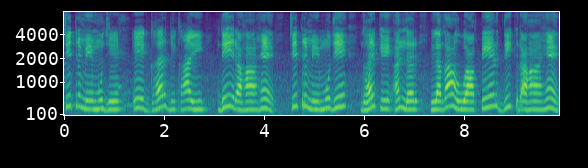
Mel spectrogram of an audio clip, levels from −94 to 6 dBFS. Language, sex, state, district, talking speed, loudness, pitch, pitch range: Hindi, female, Madhya Pradesh, Katni, 125 wpm, -16 LUFS, 245 Hz, 230-275 Hz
